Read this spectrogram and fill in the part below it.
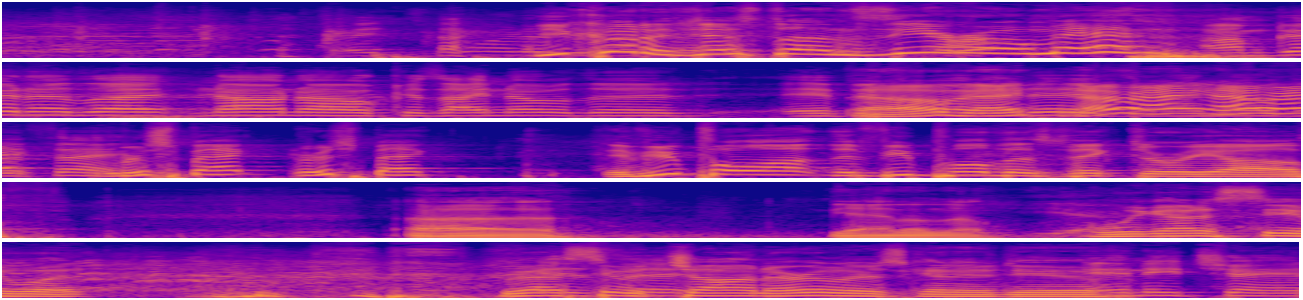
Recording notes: Live from the Cap City Comedy Club in Austin. Apologies for the tech issues!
